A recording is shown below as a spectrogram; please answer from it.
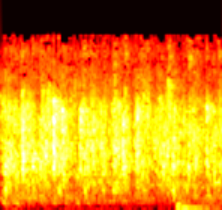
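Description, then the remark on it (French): An audience applauds a speaker steadily for a few seconds, a dense wash of many hands clapping at once with no pauses and no voices standing out. “Nous pouvons effectivement applaudir.”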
